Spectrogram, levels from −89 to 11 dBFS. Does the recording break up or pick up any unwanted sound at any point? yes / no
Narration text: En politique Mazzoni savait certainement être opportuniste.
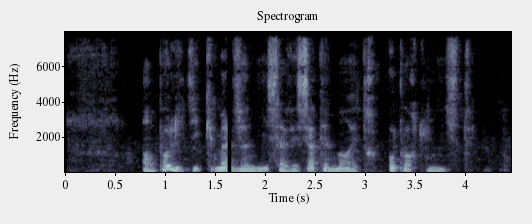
yes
